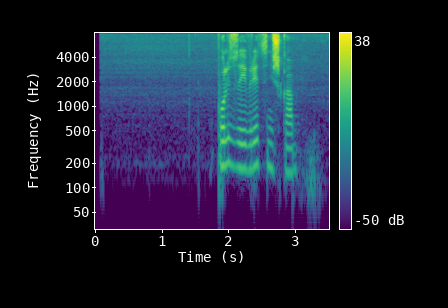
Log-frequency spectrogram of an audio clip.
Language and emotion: Russian, neutral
